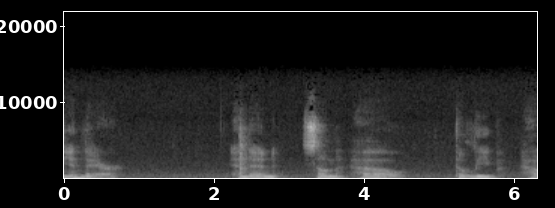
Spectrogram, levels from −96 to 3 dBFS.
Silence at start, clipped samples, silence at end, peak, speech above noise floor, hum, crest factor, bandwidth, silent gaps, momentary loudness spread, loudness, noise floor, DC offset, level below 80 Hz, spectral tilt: 0 s; under 0.1%; 0 s; -12 dBFS; 23 dB; none; 24 dB; 14.5 kHz; none; 21 LU; -34 LUFS; -56 dBFS; under 0.1%; -66 dBFS; -3.5 dB/octave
